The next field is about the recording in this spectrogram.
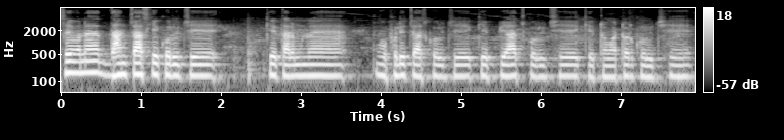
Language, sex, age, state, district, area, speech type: Odia, male, 30-45, Odisha, Bargarh, urban, spontaneous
